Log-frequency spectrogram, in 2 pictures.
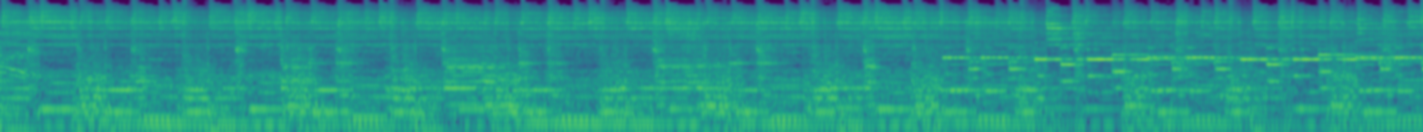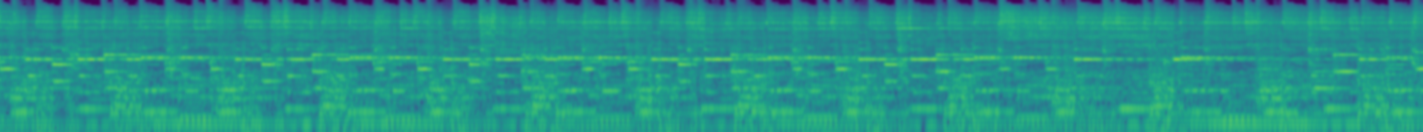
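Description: Live jazz piano trio playing: upright piano, double bass and drum kit. From about ten seconds in, the piano plays a run of short, repeated high notes over the bass line and drums.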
